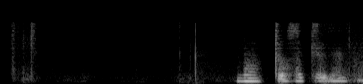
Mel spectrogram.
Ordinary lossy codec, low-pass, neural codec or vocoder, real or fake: none; 7.2 kHz; codec, 44.1 kHz, 0.9 kbps, DAC; fake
